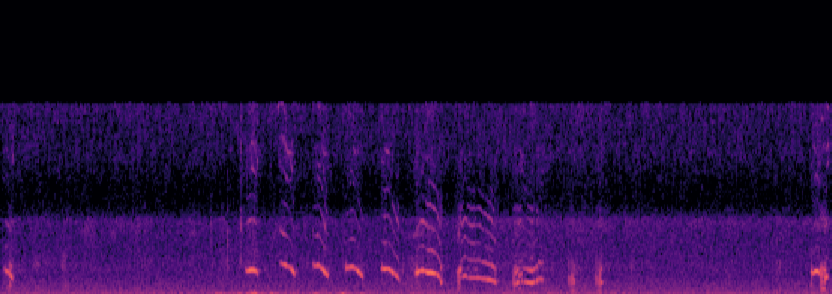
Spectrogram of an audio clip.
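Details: Young Cardigan Welsh Corgi lying with her mother in warm sunshine, uneasy without her mother close by, gives a quick string of about ten high, falling whimpers, closing with lower drawn-out whines and one last cry at the end.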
